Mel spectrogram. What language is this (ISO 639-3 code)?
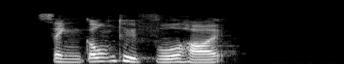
yue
